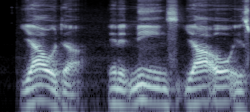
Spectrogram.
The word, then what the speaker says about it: Judah: Both of these versions are pronounced the same way, Yaodah, Yaodah, and it means Yahweh is praised.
